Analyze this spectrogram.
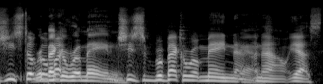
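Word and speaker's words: Romijn: Romaine. She's Rebecca Romaine now. Yes. Now, yes, that's It's been not, a long time. It's not spelled the same way as the lettuce.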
